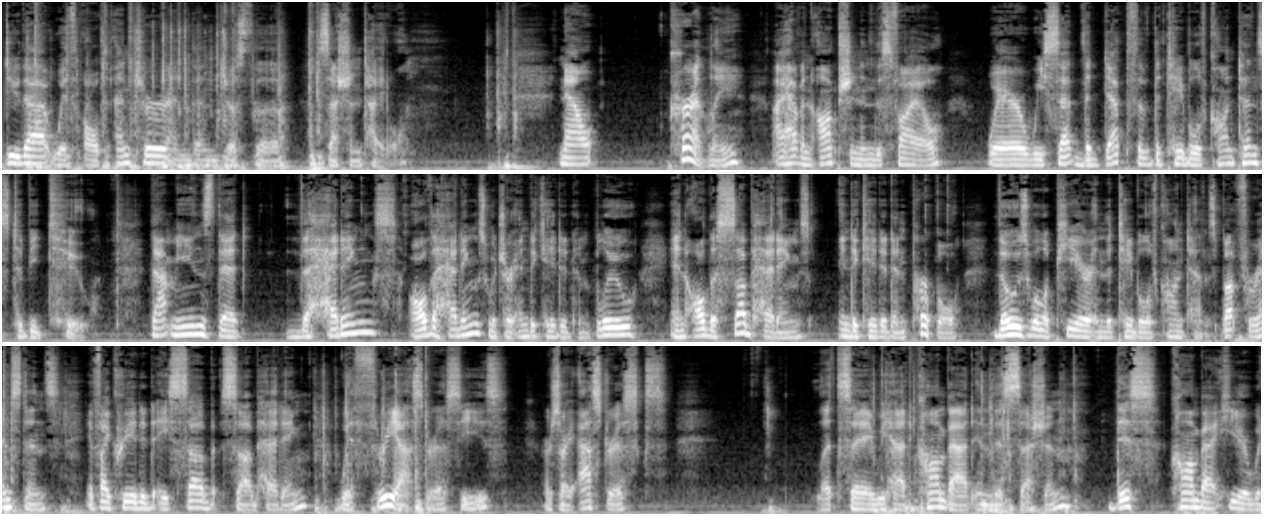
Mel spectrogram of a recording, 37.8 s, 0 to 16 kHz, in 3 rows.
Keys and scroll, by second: 0.0-3.1 typing, 0.5 alt+Return, 4.8 Up, 4.9 Up, 6.5 Up, 6.8 Up, 25.1 Return, 28.2-30.2 typing, 33.6-35.5 typing.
